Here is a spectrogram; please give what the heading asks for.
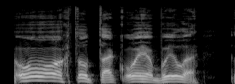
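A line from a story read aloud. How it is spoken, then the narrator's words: Laughing. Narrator (Russian): засмеялся Игорек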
